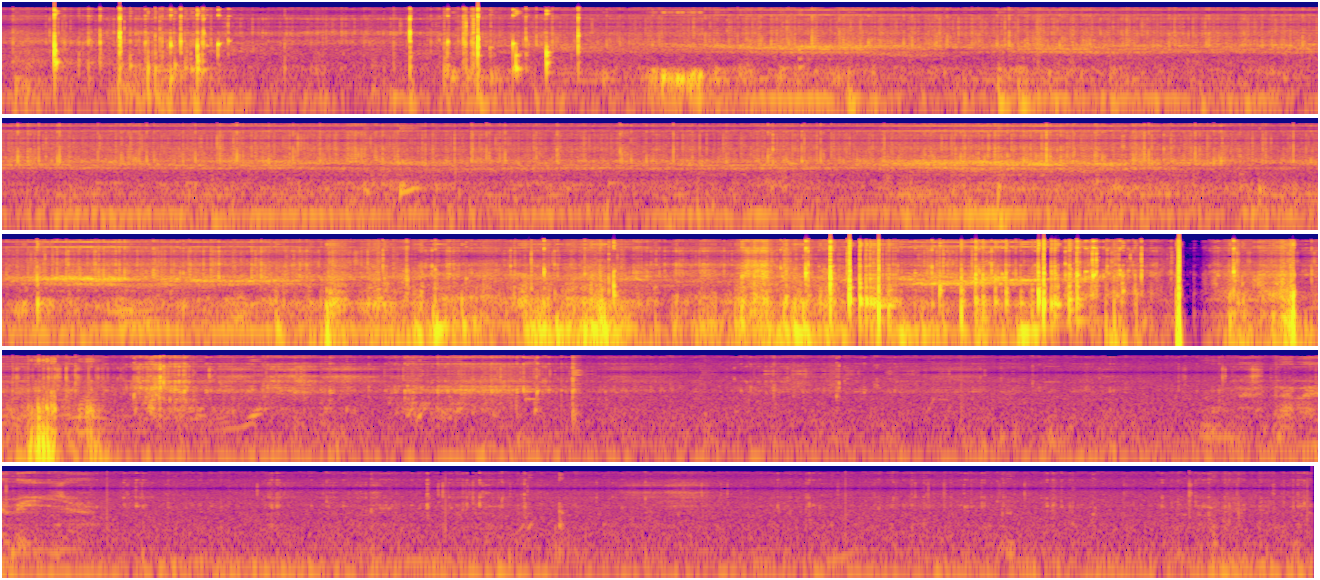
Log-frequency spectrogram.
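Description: Water sloshing and splashing around a camera bobbing at the sea surface, half in and half out of the water. It is loudest for several seconds past the middle, with choppy gurgling rushes, then settles to a quieter lapping.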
